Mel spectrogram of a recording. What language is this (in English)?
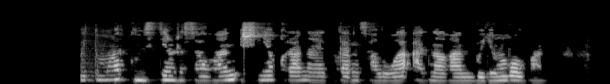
Kazakh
